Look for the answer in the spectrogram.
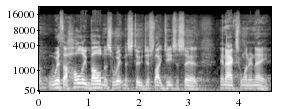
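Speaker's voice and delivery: ordinary talk, nothing marked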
